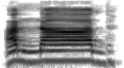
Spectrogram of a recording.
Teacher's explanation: अन्नाद, अन्ना বলবো, অ বলবো না, अन्नाद, अन्नाद না, ন সব দাঁতে এসে লাগবে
